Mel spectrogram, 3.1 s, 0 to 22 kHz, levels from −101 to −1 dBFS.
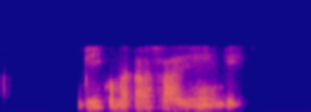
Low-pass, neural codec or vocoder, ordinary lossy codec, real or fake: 7.2 kHz; autoencoder, 48 kHz, 32 numbers a frame, DAC-VAE, trained on Japanese speech; AAC, 16 kbps; fake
